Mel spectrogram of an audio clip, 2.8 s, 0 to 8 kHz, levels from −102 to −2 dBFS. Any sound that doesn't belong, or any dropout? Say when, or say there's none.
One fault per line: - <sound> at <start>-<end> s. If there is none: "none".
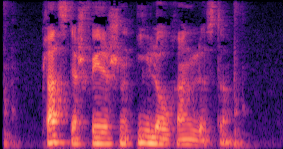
none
